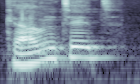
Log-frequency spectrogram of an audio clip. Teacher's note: بعد التاه ساوند او الده ساوند الاي دي بتنطق اد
